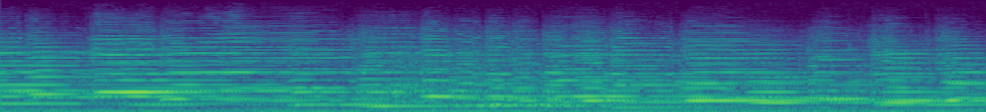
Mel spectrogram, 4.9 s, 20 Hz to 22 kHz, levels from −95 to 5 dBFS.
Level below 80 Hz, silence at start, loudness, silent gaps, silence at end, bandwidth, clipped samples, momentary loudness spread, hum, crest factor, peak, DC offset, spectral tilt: -42 dBFS; 0 s; -24 LUFS; none; 0 s; 14 kHz; under 0.1%; 8 LU; none; 14 dB; -10 dBFS; under 0.1%; -4 dB/octave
